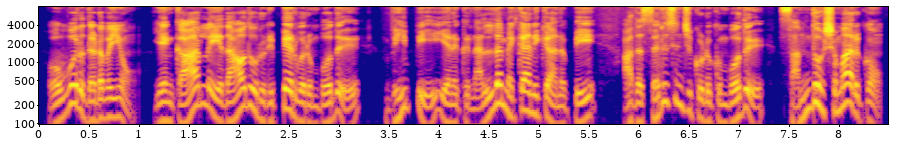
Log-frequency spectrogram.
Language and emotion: Tamil, happy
